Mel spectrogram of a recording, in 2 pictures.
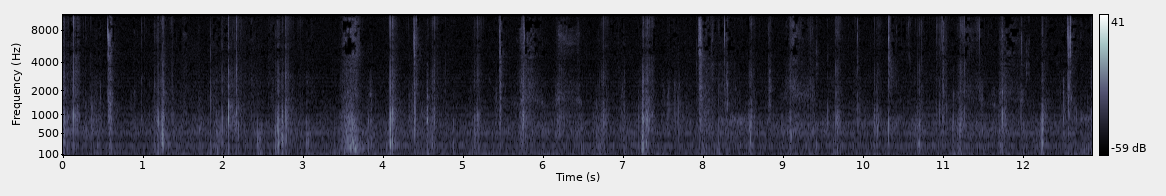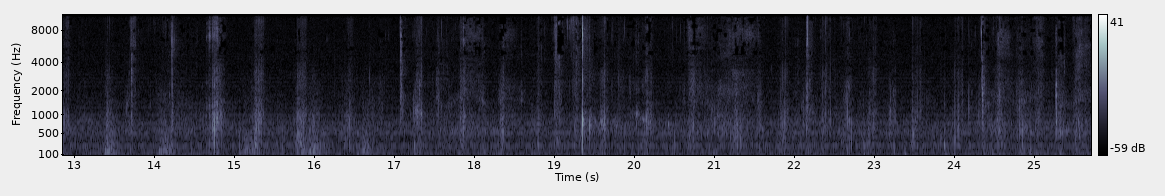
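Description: Crunchy, close bites and chewing of papaya salad with noodles and vegetables, repeated irregular crisp crackles and mouth sounds over a quiet background across a long stretch with no talking.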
